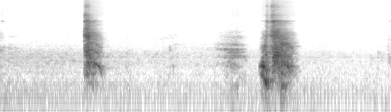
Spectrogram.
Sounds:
Sneeze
